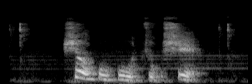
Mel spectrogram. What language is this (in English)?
Chinese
